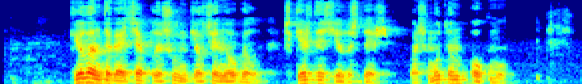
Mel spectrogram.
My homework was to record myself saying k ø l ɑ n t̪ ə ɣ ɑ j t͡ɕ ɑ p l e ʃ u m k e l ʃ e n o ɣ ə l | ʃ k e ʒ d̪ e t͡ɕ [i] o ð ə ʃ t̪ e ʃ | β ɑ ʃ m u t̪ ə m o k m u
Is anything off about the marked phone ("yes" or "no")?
yes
